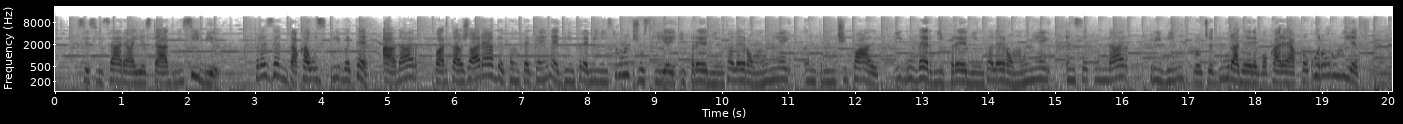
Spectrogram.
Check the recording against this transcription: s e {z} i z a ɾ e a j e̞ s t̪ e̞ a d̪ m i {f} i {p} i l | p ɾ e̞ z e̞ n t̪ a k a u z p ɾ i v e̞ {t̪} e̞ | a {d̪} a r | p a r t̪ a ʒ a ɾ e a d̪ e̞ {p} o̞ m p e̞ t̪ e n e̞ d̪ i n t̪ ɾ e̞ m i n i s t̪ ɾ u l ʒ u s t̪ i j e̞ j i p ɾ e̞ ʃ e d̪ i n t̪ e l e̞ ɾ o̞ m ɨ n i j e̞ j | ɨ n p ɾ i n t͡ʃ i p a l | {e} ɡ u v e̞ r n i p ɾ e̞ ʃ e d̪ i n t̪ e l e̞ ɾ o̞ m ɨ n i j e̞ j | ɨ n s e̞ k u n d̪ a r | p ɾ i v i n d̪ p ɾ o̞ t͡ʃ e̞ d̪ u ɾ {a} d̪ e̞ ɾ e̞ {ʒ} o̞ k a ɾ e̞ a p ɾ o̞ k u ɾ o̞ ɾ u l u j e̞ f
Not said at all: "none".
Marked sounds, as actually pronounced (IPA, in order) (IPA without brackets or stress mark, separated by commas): s, s, b, t̪, d̪, k, i, a, v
